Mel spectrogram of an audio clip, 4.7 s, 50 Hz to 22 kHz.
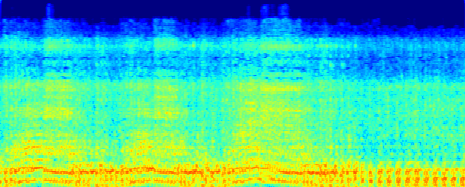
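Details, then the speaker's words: Kawasaki ER6n parallel twin just revived after sitting, with new spark plugs, airbox removed and a new battery fitted: throttle blips rise and fall with clatter and uneven pulsing while old fuel flushes out; cause unclear. "That is quite a sound. Guys, I'm going to give that a good 10 minutes to sit."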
